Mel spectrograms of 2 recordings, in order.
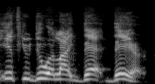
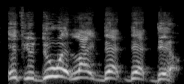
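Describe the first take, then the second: First: It is said in a plain, standard accent. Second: It is said in a Florida accent. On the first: The speaker calls it wrong. "You can't say it like that" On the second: The speaker calls it right. "You got to say it the way we say it in Florida"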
